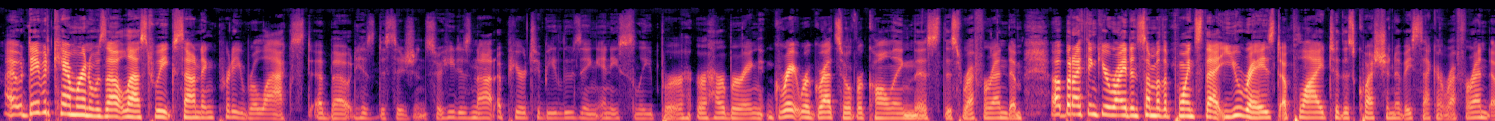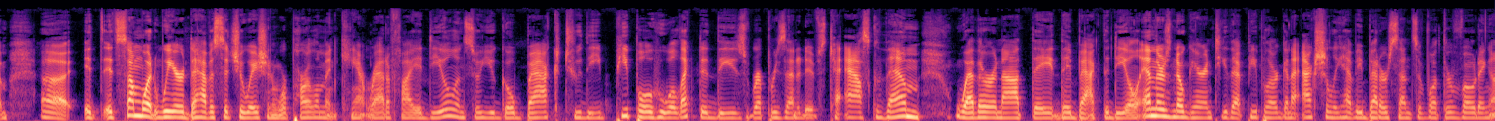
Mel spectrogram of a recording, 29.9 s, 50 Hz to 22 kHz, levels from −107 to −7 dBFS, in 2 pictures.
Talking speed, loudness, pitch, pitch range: 225 wpm, -22 LUFS, 170 Hz, 165-190 Hz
